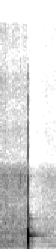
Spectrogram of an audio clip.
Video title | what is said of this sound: @alvilturemixvlogs Bato na parang bakal Ang tunog | Akala mo bakal eh pero Bato yan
